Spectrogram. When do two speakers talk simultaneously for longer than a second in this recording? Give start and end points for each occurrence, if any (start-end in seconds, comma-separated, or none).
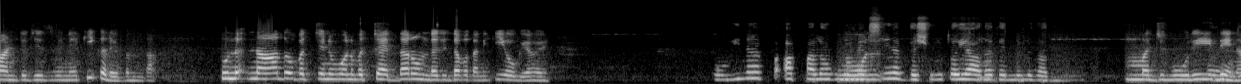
none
